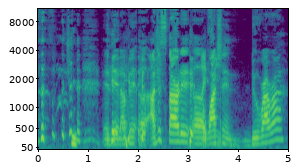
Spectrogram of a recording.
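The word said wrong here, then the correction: Durarara: Is that how you say it? Do Ra Ra Ra. – Do Ra Ra Ra.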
